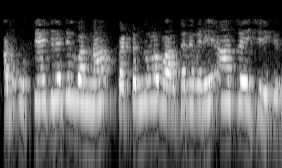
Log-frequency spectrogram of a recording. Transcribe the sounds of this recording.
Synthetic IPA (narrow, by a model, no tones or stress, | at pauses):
ɐðɨut̪ːe̞ːd͡ʑɐnɐt̪ːilʋɐnːɐpe̞ʈːenːuɭːɐʋɐrd̪ʰʱɐnɐʋineʔaːɕrɐjit͡ɕːiɾikʲːunː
